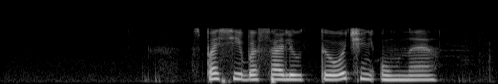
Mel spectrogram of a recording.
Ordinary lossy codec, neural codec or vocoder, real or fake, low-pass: none; none; real; 5.4 kHz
